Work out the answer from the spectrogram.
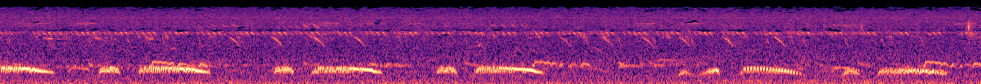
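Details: Trapping dove cooing steadily. Brief clipped coos are followed by drawn-out, downward-curving notes, repeated about every second. Soft high chirping from small birds is in the background.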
